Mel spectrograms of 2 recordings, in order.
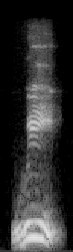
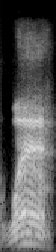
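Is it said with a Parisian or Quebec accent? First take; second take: Parisian; Quebec. First: It is said with a Parisian French accent. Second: It is said with a Quebec French accent.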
